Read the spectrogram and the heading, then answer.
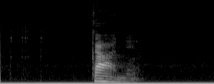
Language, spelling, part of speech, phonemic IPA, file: Italian, cane, noun, /ˈkaːne/, It-cane.ogg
